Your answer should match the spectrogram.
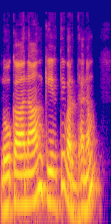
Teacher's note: Lokanam kirti vardhanam, dha is mahaprana. Since anuswara is followed by ka, it will be lokanang kirti vardhanam.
